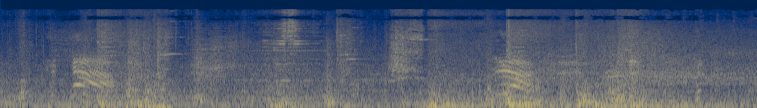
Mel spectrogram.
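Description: Gruff male fighters grunt and shout in battle.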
